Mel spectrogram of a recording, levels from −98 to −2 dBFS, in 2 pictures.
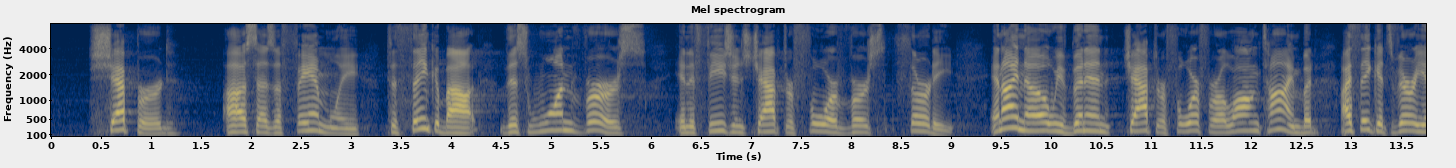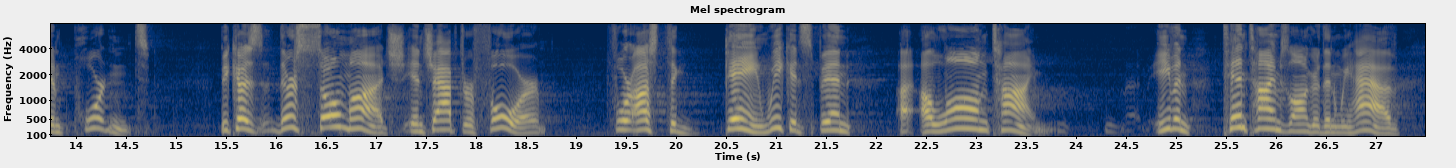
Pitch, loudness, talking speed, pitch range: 200 Hz, -29 LUFS, 130 wpm, 160-230 Hz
